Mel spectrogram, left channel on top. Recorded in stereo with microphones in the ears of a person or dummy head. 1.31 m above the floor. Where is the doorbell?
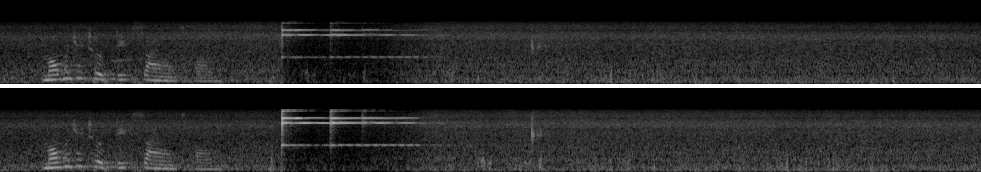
40° right (ahead or behind), 1.4 m.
